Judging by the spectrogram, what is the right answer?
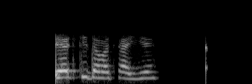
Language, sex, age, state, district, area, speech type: Hindi, female, 30-45, Uttar Pradesh, Pratapgarh, rural, conversation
